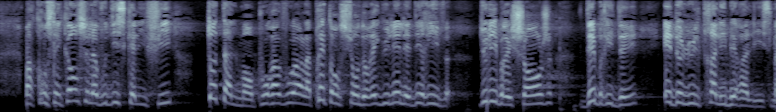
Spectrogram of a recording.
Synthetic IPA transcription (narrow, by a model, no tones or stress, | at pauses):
paʁkɔ̃sekɑ̃səlavud̪iskalifi | t̪ɔt̪almɑ̃puʁavwaʁlapχet̪ɑ̃sjɔ̃d̪əʁeɡʲyleled̪eʁiv | d̪ylibʁeʃɑ̃ʒ | d̪ebʁid̪eː | d̪əlylt̪χalibeʁalism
